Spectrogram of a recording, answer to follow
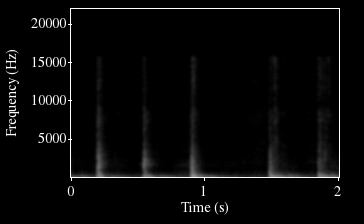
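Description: Footsteps thudding on a fiberglass boat floor: five sharp thuds about a third of a second apart, with a short gap in the middle, as the floor is stepped on and tested for soft spots.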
